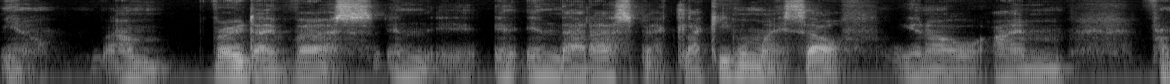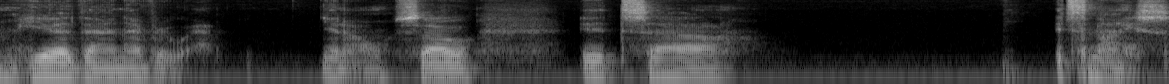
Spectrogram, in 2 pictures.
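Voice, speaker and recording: Over a very clean recording with a silent background, a man speaks in a very deep, low, somewhat breathy voice, monotone and flat, with long, frequent pauses. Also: fairly slow pace. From South Africa, Cape Town. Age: 30s. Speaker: sports livestreamer. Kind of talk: casual chat. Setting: livestream at night. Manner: hesitant, many fillers.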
